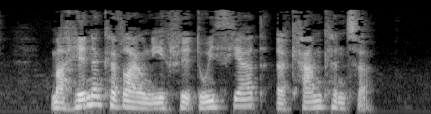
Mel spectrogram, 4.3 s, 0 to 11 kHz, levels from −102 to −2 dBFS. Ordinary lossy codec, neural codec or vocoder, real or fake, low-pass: MP3, 32 kbps; none; real; 9.9 kHz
